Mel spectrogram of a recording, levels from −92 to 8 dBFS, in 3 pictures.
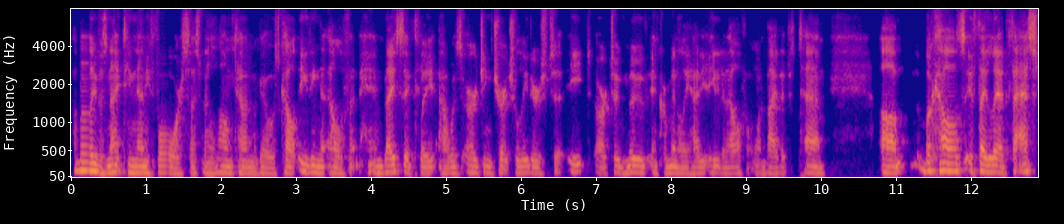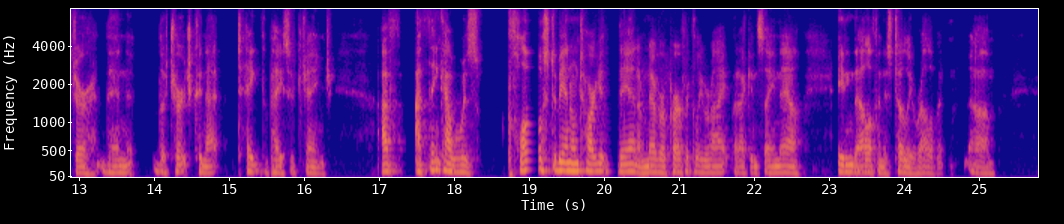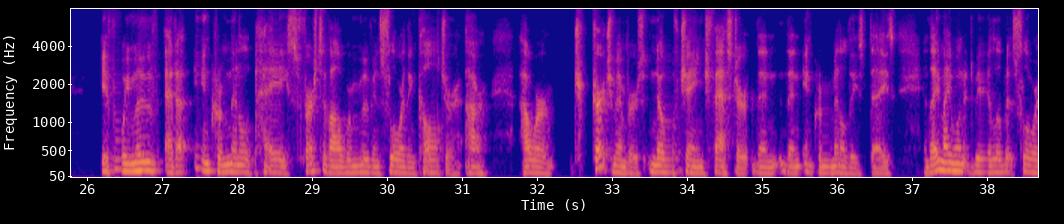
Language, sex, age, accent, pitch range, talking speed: English, male, 50-69, American, 105-125 Hz, 190 wpm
